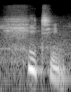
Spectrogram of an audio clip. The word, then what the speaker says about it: heating: L'air conditionné, la climatisation, c'est air conditioning, et le chauffage, c'est heating, avec un long i et on prononce bien le h.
